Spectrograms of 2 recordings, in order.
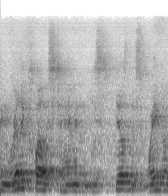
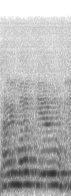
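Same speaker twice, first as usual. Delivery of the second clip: put-on very high, sweet little-girl voice; 11 semitones higher than usual. Retelling a young girl's words after her father tells her what to say, sweet little voice. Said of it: "she says in her sweet little voice".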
